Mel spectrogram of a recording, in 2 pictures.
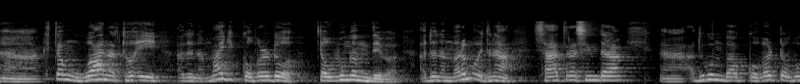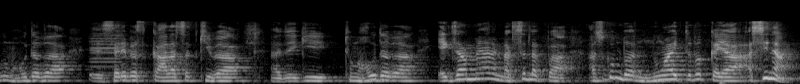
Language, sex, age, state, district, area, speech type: Manipuri, male, 18-30, Manipur, Bishnupur, rural, spontaneous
